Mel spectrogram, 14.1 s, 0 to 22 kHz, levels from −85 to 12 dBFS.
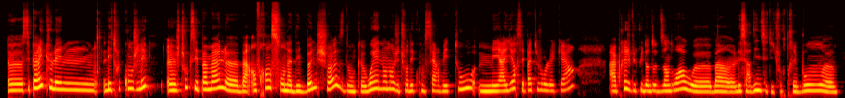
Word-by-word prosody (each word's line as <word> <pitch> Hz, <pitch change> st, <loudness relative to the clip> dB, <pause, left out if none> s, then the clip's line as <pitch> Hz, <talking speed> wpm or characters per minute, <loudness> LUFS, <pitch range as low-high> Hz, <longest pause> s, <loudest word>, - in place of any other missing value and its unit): Heu, 230 Hz, +1 st, +3 dB
c'est 230 Hz, +4 st, -7 dB
pareil 315 Hz, +7 st, +6 dB
que 330 Hz, -5 st, +3 dB
les, 270 Hz, -2 st, +5 dB
mmh, 240 Hz, -3 st, -1 dB
les 245 Hz, +3 st, +1 dB
trucs 270 Hz, +3 st, -12 dB
congelés, 290 Hz, +6 st, 0 dB, 0.3 s
heu, 230 Hz, 0 st, +4 dB
je 225 Hz, -, -7 dB
trouve 335 Hz, +7 st, -3 dB
que -, -, -12 dB
c'est 290 Hz, -, +2 dB
pas 265 Hz, 0 st, +3 dB
mal, 290 Hz, +4 st, +3 dB
heu, 215 Hz, -5 st, +4 dB
bah, 190 Hz, -1 st, +1 dB
en 220 Hz, -, 0 dB
France 310 Hz, +7 st, -2 dB
on 230 Hz, -2 st, +3 dB
a 210 Hz, -, +3 dB
des 200 Hz, +1 st, +1 dB
bonnes 240 Hz, -, +3 dB
choses 330 Hz, -, 0 dB
donc, 195 Hz, -1 st, -3 dB
heu, -, -, +1 dB
ouais, 255 Hz, +9 st, +2 dB
non, 280 Hz, 0 st, -2 dB
non 275 Hz, -1 st, -1 dB
j'ai 225 Hz, -5 st, -4 dB
toujours 215 Hz, +2 st, -6 dB
des 210 Hz, -, -1 dB
conserves 205 Hz, 0 st, -7 dB
et 200 Hz, 0 st, -2 dB
tout. 280 Hz, +7 st, 0 dB
Mais 200 Hz, 0 st, +2 dB
ailleurs 220 Hz, +9 st, 0 dB
c'est 240 Hz, -, -3 dB
pas 235 Hz, +1 st, -3 dB
toujours 235 Hz, -1 st, -5 dB
le 215 Hz, -1 st, -3 dB
cas. 230 Hz, +6 st, -7 dB, 0.7 s
Après 200 Hz, +9 st, -1 dB
j'ai -, -, -2 dB
vécu 220 Hz, 0 st, -7 dB
dans 210 Hz, 0 st, +1 dB
d'autres 205 Hz, -1 st, -3 dB
endroits 245 Hz, +7 st, +2 dB
où, 225 Hz, -6 st, +3 dB
heu, 185 Hz, -1 st, +1 dB
ben, 190 Hz, -2 st, +1 dB
heu, -, -, -2 dB
les 195 Hz, -, +1 dB
sardines 205 Hz, +3 st, -1 dB
c'était 195 Hz, -4 st, -9 dB
toujours 190 Hz, +3 st, -16 dB
très 190 Hz, -, -4 dB
bon, 215 Hz, +3 st, +1 dB
heu. 180 Hz, -1 st, 0 dB
225 Hz, 255 wpm, -23 LUFS, 200-265 Hz, 0.7 s, pareil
